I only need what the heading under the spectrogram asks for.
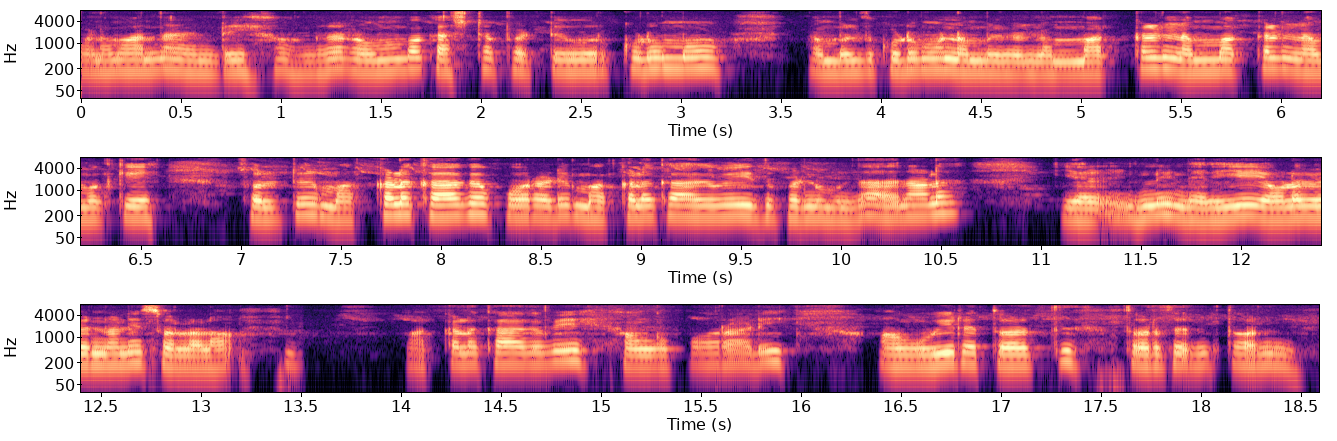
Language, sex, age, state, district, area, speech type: Tamil, female, 30-45, Tamil Nadu, Tirupattur, rural, spontaneous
